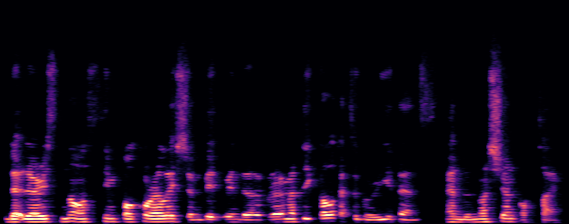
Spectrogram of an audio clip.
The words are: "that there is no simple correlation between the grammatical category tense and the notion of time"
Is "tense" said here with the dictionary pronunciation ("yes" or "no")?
yes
